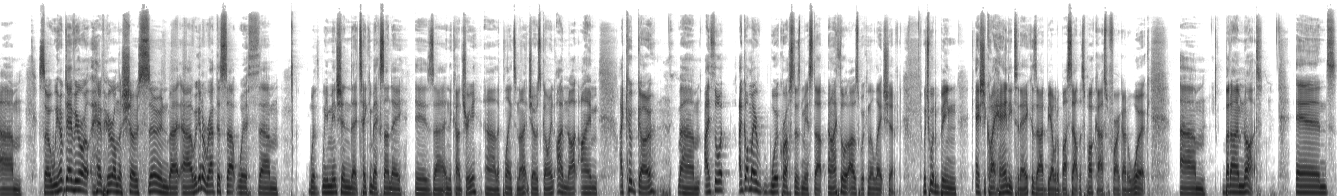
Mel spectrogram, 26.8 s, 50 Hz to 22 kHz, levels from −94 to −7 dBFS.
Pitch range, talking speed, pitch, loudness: 105-130 Hz, 210 wpm, 115 Hz, -21 LUFS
